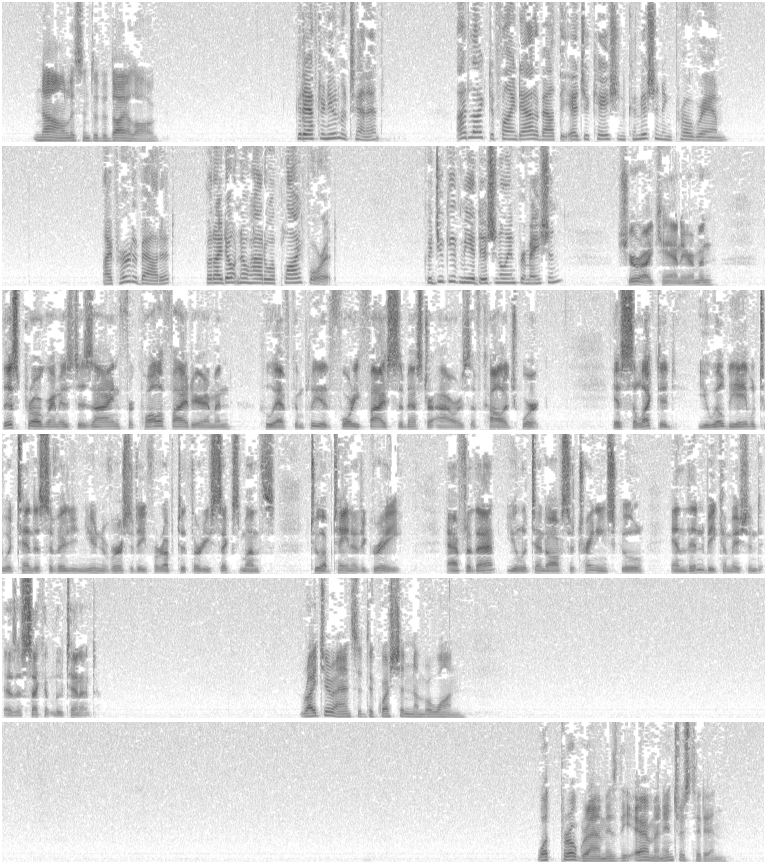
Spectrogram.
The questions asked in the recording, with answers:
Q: What program is the airman interested in?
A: The airman is interested in the Education Commissioning Program.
